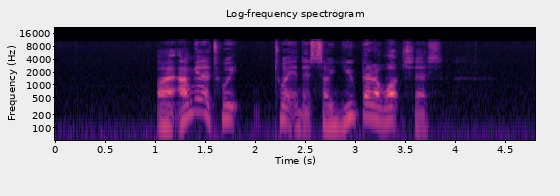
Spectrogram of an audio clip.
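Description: A young man speaks close to a microphone, briefly and casually.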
